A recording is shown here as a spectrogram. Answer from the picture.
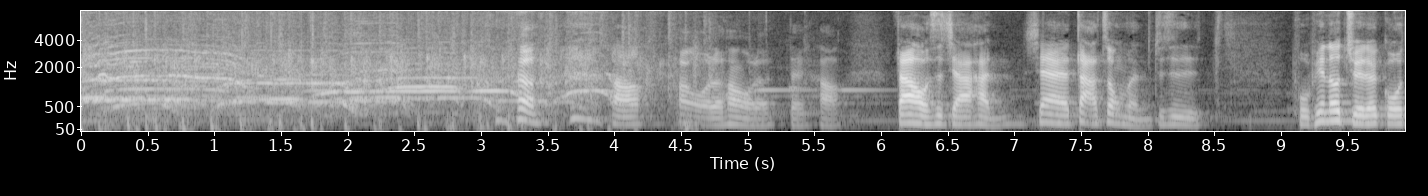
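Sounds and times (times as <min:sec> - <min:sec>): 
audience clapping in welcome: 0:00.0 - 0:05.5
speech: 0:03.2 - 0:09.9.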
